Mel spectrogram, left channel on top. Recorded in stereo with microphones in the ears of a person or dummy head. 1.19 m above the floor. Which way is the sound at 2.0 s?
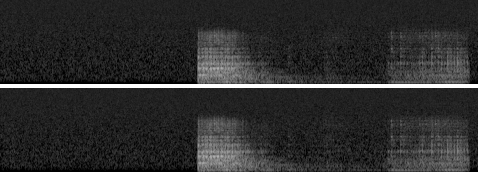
5° right (ahead or behind).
